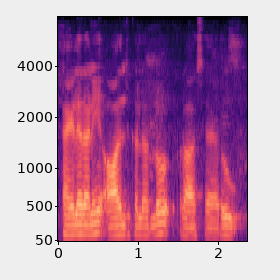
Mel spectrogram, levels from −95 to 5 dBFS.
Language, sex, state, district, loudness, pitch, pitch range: Telugu, male, Telangana, Mahabubabad, -17 LUFS, 120 Hz, 115-130 Hz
